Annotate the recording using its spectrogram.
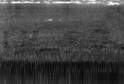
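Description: Busy market background: a steady low rumble with faint voices of people talking some way off.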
